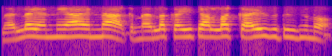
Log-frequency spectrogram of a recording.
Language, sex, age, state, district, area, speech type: Tamil, female, 60+, Tamil Nadu, Kallakurichi, urban, conversation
